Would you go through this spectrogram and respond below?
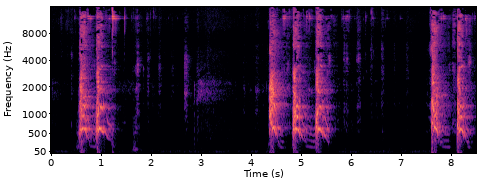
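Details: Barking from Bumba the dog: an opening pair of sharp barks, a quiet gap with faint sounds, then a run of three barks and a final pair, all loud and abrupt.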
